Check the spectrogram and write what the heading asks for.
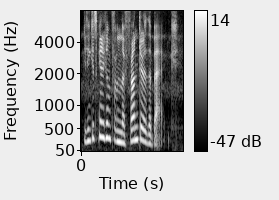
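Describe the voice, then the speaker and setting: A woman's voice: a little high, expressive, fast talker, darkish tone. A woman livestreaming a horror game as a scared, jumpy streamer, chatting to viewers and exclaiming as she plays. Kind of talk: horror game livestream chat, reacting while playing.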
